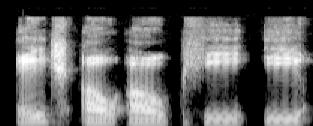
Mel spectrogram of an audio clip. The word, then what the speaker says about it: Hooper: to the midcareer GPS podcast episode 110 Hooper welcome to the midcareer GPS podcast thank you I'm Hooper who is delighted to be here did you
